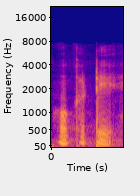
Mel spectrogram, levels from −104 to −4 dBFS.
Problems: constant background noise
